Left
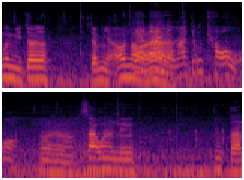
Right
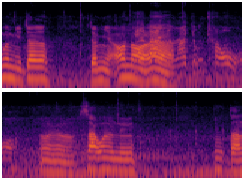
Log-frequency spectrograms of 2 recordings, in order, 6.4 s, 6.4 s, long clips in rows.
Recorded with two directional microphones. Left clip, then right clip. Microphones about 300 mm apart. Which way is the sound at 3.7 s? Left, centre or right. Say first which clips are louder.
Right 3 dB; centre.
